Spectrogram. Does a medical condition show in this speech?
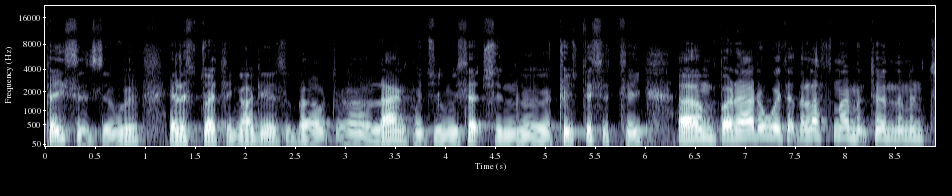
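Yes: deafness; cannot hear own voice.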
